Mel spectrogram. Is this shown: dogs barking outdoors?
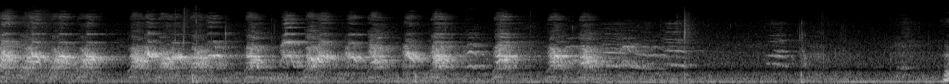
yes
